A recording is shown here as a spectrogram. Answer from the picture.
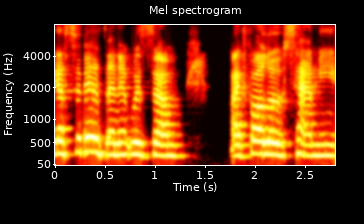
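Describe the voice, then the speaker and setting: A woman with an American accent against a quiet background. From United States. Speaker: cookalong participant. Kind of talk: casual chat. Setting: video call. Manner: halting, many fillers.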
